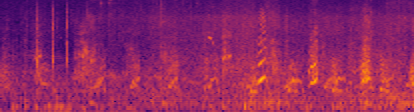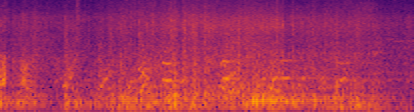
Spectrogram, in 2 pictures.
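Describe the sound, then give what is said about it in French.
A pack of sled dogs, six harnessed in front of each sled, barks and yips in quick overlapping bursts, loud, with whimpers mixed in and people talking over the noise. “Garde bien tes chiens derrière.”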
